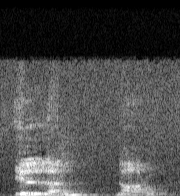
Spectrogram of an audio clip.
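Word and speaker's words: إلا النار: अनारो मीस the fire so न you pronounce this together इला एंड अनारो य ड नट प्रोनाउंस दिस अलिफ इल ना रो इलन नारो accept the fire they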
